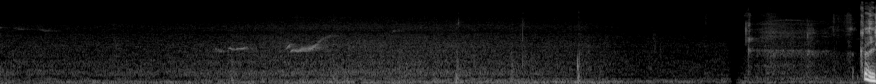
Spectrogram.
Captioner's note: birds chirping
